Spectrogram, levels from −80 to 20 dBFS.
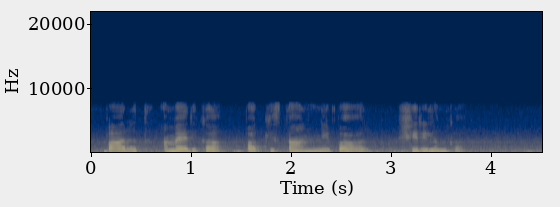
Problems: none marked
